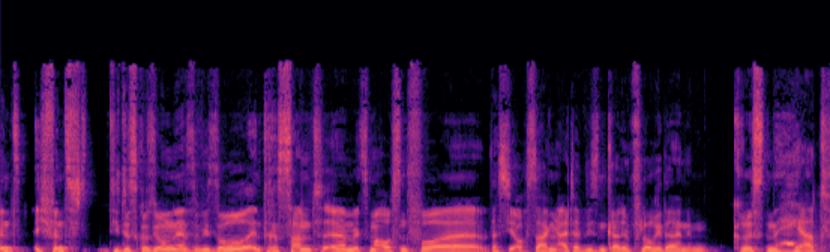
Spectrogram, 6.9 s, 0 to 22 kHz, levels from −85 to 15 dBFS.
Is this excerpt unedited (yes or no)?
yes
